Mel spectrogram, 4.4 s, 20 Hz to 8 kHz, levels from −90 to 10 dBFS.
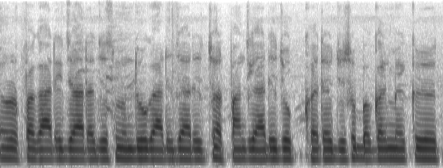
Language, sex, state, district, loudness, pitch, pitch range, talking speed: Hindi, male, Bihar, West Champaran, -13 LUFS, 130 Hz, 125-130 Hz, 310 wpm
